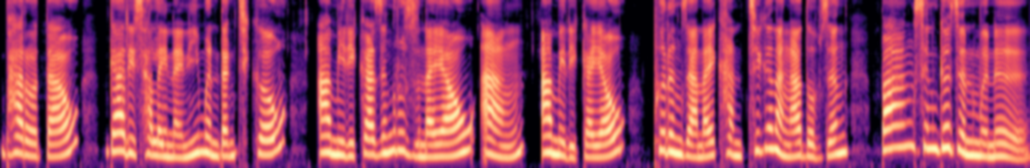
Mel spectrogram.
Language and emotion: Bodo, happy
